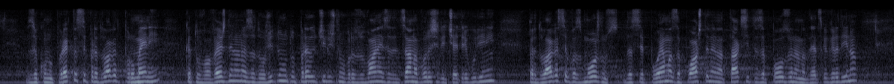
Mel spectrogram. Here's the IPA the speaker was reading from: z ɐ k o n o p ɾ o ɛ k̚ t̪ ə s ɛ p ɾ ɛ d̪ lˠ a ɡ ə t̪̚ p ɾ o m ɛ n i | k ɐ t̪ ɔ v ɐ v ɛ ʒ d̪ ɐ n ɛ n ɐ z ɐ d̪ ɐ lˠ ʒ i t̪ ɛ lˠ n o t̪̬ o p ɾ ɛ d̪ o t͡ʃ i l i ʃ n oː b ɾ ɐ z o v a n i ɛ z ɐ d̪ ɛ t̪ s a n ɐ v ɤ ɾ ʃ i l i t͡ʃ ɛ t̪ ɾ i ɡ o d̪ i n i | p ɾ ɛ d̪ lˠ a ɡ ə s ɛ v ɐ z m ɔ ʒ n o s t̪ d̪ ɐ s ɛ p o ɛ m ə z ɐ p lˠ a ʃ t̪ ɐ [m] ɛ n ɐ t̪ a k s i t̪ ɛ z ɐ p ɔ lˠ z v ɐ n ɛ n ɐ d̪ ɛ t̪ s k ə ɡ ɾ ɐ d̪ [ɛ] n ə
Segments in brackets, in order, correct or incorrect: incorrect: n, incorrect: i

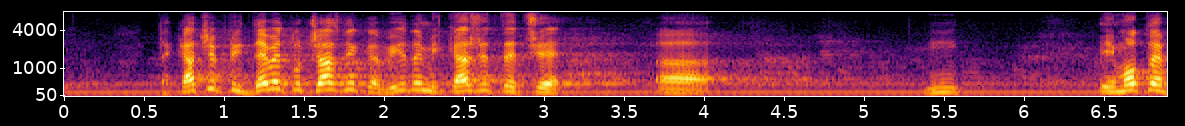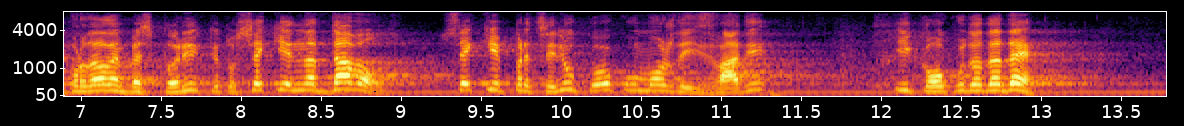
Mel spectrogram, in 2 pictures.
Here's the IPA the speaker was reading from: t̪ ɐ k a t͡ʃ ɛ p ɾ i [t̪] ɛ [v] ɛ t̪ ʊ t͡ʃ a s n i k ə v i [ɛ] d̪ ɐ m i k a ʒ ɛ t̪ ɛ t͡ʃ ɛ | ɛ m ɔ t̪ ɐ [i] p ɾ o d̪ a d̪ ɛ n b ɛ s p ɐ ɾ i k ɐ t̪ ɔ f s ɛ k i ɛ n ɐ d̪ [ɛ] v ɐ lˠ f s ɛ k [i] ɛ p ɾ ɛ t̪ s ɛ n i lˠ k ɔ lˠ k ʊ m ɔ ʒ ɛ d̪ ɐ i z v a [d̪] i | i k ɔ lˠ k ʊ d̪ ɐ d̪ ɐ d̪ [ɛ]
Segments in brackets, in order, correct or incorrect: incorrect: d̪, correct, correct, incorrect: ɛ, incorrect: a, correct, correct, correct

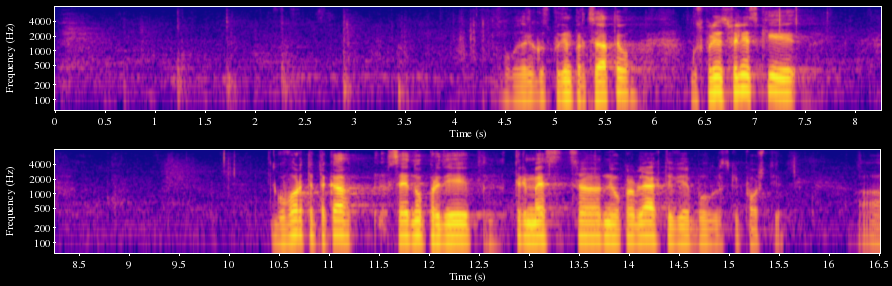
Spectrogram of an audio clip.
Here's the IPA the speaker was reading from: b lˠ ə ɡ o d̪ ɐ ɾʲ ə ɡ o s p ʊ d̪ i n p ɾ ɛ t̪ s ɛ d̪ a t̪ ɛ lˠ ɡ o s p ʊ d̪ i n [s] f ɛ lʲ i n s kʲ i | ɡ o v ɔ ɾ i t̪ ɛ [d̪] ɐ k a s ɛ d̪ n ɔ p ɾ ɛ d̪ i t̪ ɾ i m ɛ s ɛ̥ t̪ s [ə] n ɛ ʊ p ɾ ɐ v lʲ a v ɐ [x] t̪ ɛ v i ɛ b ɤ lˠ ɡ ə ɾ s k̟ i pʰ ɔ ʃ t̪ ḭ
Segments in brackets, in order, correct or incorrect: correct, incorrect: t̪, correct, correct

